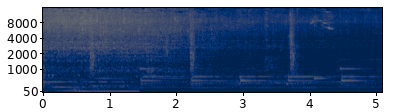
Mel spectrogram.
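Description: Garlic and onion fry in a pan ahead of heavy cream, producing a steady crackling sizzle with scattered pops and a few tonal clinks over a soft continuous hiss.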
